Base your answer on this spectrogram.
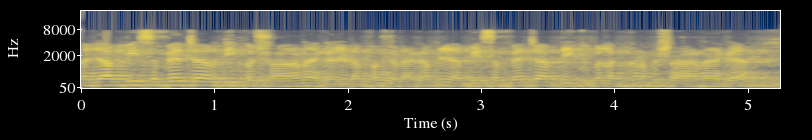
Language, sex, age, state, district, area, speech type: Punjabi, male, 45-60, Punjab, Barnala, rural, spontaneous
